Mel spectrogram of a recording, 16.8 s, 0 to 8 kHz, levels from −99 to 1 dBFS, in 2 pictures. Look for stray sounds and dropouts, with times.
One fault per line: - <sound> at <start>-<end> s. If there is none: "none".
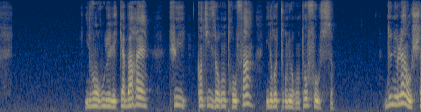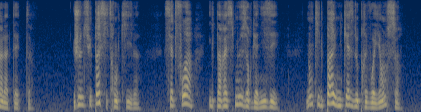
none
